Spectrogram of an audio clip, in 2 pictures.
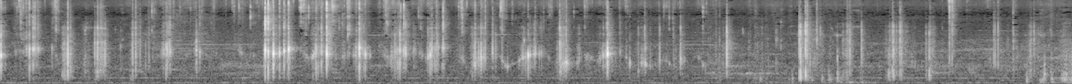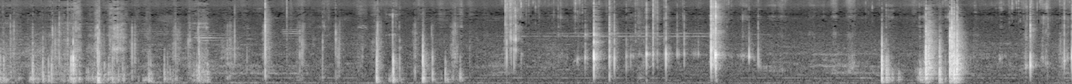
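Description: Close-miked crunching and chewing of hard, chalky pink dry bars: crisp snaps as pieces are bitten off, with a dense stretch of grinding chewing around the middle and the loudest crunches near the end.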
